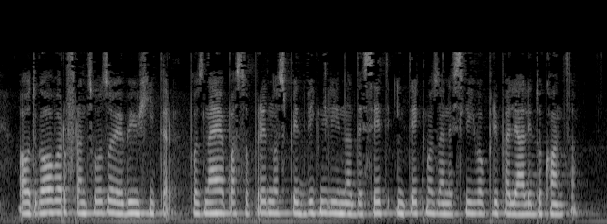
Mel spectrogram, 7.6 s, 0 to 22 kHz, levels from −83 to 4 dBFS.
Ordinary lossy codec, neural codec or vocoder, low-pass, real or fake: MP3, 32 kbps; none; 10.8 kHz; real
